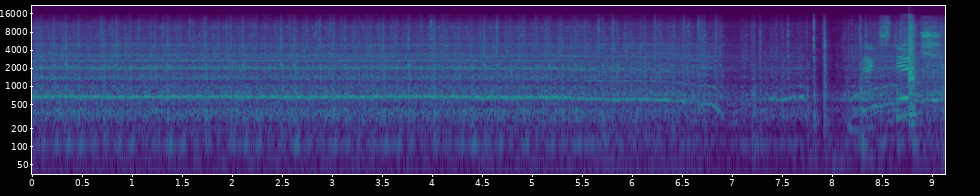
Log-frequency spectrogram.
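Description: A sewing machine runs steadily while back stitching an X across a scrubby dishcloth, a continuous whirring hum with a faint tonal whine under talk, then breaking into short starts and stops near the end.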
